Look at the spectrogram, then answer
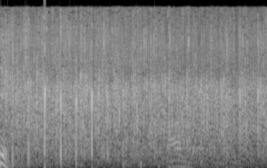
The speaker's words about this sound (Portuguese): Pode aplaudir Flávio Baurac!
